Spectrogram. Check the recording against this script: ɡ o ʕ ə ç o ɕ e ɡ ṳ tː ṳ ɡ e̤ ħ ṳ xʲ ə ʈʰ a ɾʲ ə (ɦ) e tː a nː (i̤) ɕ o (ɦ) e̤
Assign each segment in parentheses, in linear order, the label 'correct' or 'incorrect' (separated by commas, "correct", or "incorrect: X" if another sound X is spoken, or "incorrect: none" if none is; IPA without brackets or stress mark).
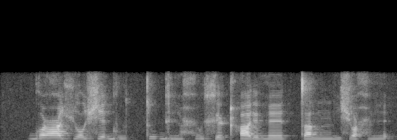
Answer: correct, incorrect: e̤, incorrect: ħ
